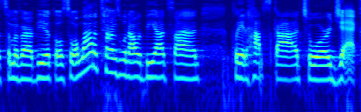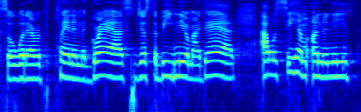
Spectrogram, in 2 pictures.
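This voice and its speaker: A woman in her fifties, slightly raspy from a sinus cold, giving an encouraging conference workshop talk with frequent ums and uhs. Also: mid-range voice. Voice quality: many filler ums and uhs. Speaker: workshop presenter. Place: conference room.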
